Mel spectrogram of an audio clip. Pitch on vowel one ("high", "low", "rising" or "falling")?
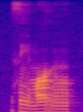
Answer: falling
